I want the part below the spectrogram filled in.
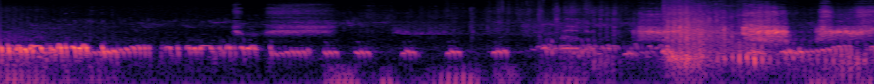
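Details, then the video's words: Black grouse males at a lek in the centre of a large raised bog in Berezinsky Biosphere Reserve, where ten hens gather around one male: steady low bubbling coos in pulsed phrases, broken by breathy hissing sneezes from several birds. "Уникальный тетеревиный ток на заповедном болоте"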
